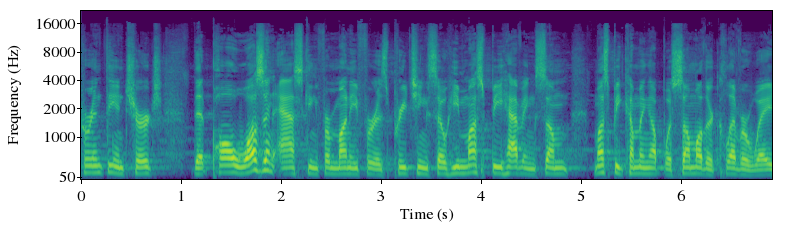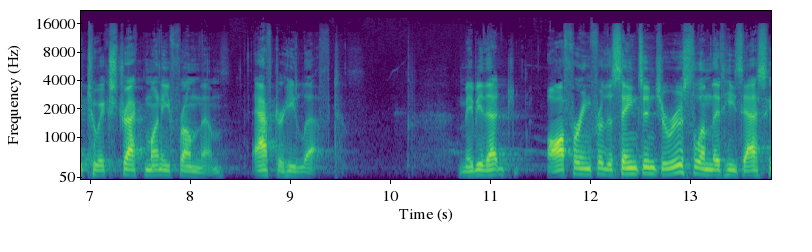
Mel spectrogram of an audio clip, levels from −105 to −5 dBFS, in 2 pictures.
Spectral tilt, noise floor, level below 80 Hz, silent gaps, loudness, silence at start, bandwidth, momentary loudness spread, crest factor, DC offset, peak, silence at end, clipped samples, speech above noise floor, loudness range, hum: -3.5 dB/octave; -73 dBFS; -78 dBFS; none; -25 LUFS; 0 s; 16.5 kHz; 10 LU; 20 dB; under 0.1%; -6 dBFS; 0 s; under 0.1%; 48 dB; 8 LU; none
